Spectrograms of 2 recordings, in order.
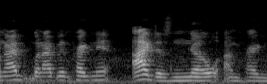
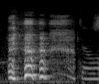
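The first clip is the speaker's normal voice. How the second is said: laughing; 7 semitones higher, 5 dB louder than usual. Real, not acted. Laughing at own confusion.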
